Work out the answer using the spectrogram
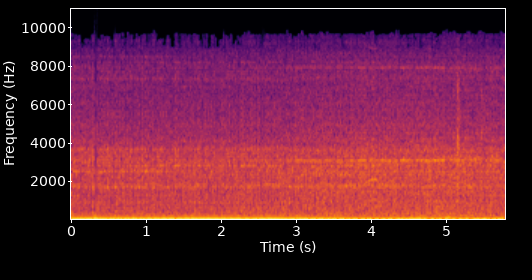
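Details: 1964 C50 truck, 292 straight six, just started for its first road drive in five years, with oil pressure: deep, steady low rumble with an even beat and no knocks or misses; healthy idle.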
